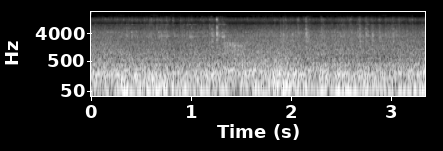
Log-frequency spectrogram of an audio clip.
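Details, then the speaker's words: 1955 Chevy Bel Air small-block with a replaced fuel pump after a suspected bad pump, driving: steady, deep, even rumble with no knocks or misses, some cabin jingling; engine running healthy. "Oh, she's running awesome. She's a good rig."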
